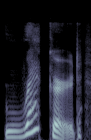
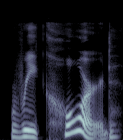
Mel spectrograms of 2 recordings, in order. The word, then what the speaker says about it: record: For example, in the word record, the stress changes depending on whether you're using it as a noun or a verb. I listened to the record with stress on the first syllable. But I need to record this conversation with stress on the second syllable.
